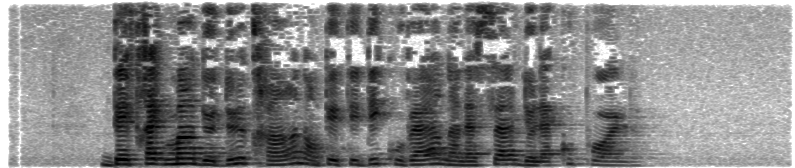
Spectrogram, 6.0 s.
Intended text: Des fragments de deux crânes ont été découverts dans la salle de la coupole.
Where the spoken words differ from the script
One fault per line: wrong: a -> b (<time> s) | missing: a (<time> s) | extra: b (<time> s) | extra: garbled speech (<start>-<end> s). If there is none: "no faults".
no faults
